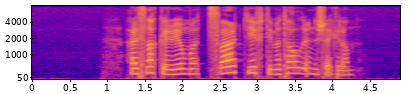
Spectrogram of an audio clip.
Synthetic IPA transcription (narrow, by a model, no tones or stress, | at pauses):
hæːɾsnɑkəɾʋiːʊmɛt̪sʋæːʈjɪft̪ɪmɛt̪ʰɑlʉnəʃtɾḛːkəɾhɑn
